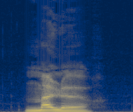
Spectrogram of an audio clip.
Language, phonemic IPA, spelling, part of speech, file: French, /ma.lœʁ/, malheur, noun, Fr-malheur.ogg
- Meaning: 1. mishap, misfortune 2. sadness, unhappiness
